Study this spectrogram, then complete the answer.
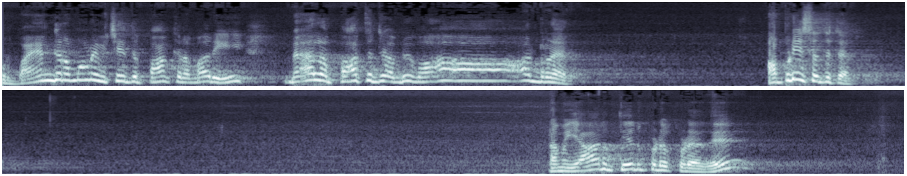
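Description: An elderly man speaks with animation through a microphone, with long pauses, in an echoing hall.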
